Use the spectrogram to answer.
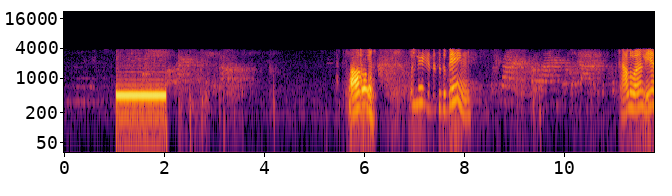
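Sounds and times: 
telephone ringing tone while a call is being placed: 0:01.0 - 0:02.1
speech: 0:05.8 - 0:06.4, 0:07.0 - 0:08.3, 0:11.2 - 0:11.7.

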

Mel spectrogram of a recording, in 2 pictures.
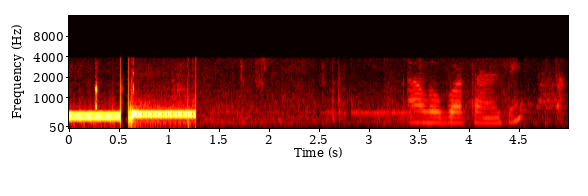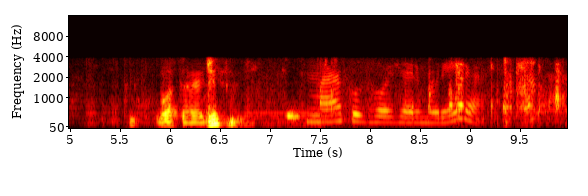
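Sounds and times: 
telephone call transfer tone: 0:00.0 - 0:01.3
speech: 0:03.9 - 0:09.7.

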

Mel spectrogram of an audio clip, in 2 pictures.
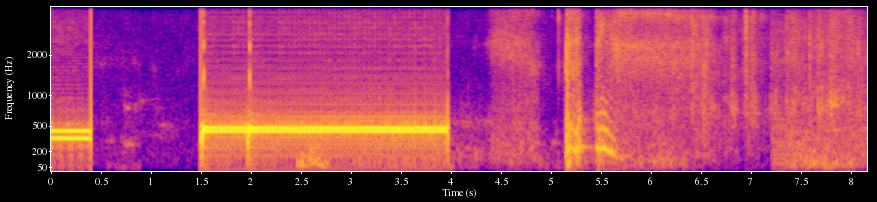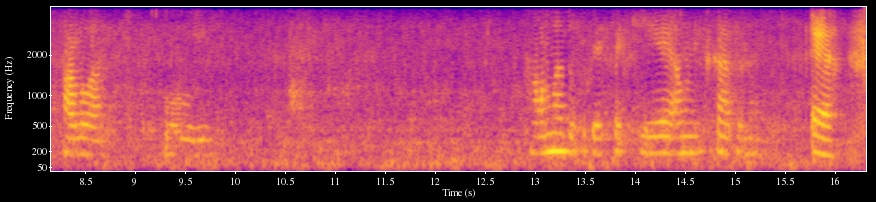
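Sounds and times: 
telephone tones while a call is transferred: 0:00.0 - 0:00.4, 0:01.5 - 0:04.0
speech: 0:13.0 - 0:16.2.

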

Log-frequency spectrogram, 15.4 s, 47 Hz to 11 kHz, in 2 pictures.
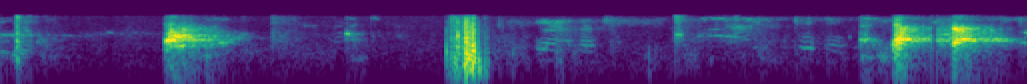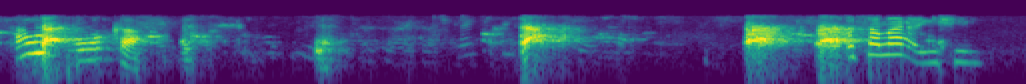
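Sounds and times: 
dog barking: 0:01.2 - 0:01.9, 0:06.7 - 0:08.4, 0:10.1 - 0:10.3, 0:11.6 - 0:12.2, 0:13.3 - 0:14.3
speech: 0:07.8 - 0:09.2, 0:14.2 - 0:15.2.

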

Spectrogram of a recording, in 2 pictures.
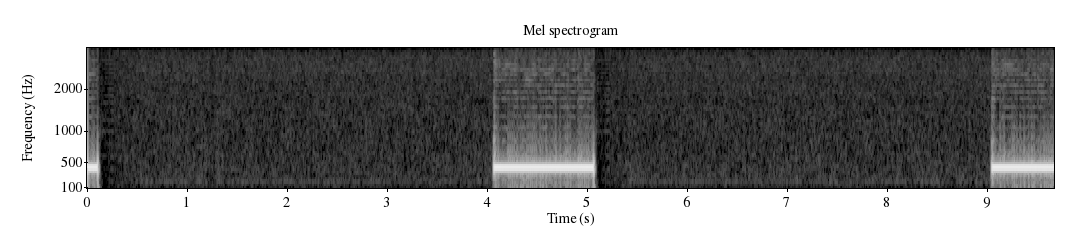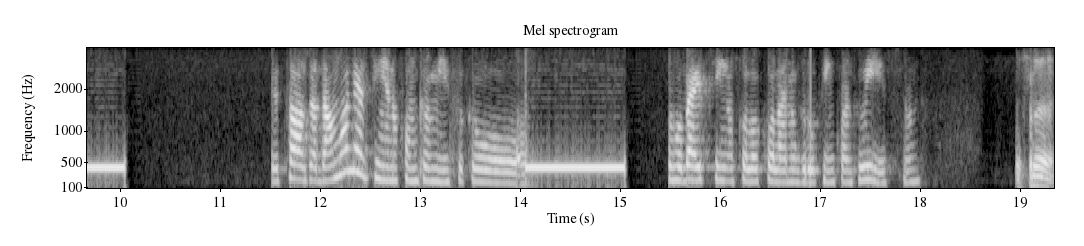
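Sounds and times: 
telephone ringback tone while calling someone: 0:04.1 - 0:05.1, 0:09.0 - 0:10.1, 0:14.1 - 0:15.1
speech: 0:11.6 - 0:14.3, 0:15.5 - 0:18.1, 0:18.9 - 0:19.3.

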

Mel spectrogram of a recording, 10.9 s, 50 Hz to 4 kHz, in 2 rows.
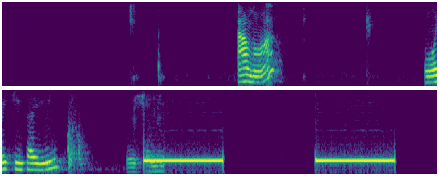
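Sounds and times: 
speech: 0:03.0 - 0:03.5, 0:05.3 - 0:06.3, 0:07.0 - 0:07.5
phone busy tone after a dropped call: 0:07.2 - 0:08.2, 0:09.4 - 0:10.4.

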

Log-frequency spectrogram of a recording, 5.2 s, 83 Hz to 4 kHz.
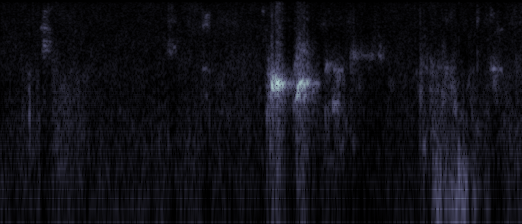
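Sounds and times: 
dog barking: 0:02.7 - 0:03.6.

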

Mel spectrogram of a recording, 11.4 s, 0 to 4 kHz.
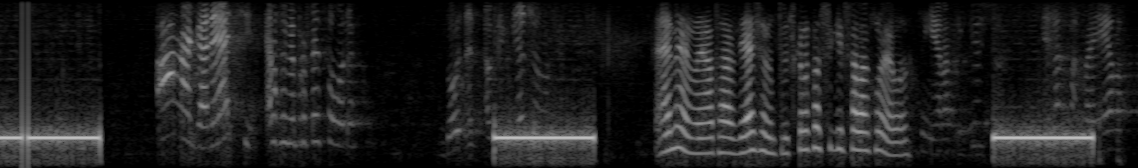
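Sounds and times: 
telephone line tone while a call is placed: 0:00.0 - 0:01.1, 0:05.0 - 0:06.0, 0:10.0 - 0:11.0
speech: 0:06.6 - 0:09.6.

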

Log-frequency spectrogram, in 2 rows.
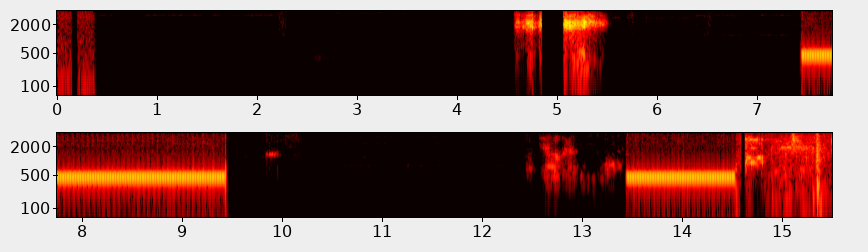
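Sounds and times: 
telephone line tone while a call is transferred to another city: 0:07.4 - 0:09.5, 0:13.4 - 0:14.6.

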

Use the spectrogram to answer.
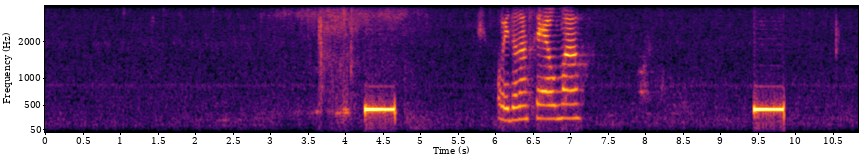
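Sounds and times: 
faint low noise: 0:00.0 - 0:10.8
telephone beep from an unanswered call: 0:04.3 - 0:04.7, 0:09.5 - 0:09.9
speech: 0:06.1 - 0:07.2.

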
